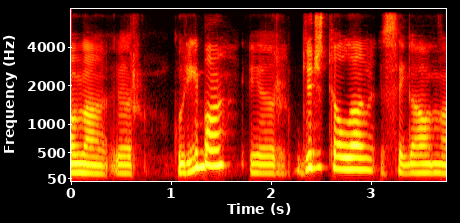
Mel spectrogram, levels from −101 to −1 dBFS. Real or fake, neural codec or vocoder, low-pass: fake; codec, 44.1 kHz, 2.6 kbps, SNAC; 7.2 kHz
